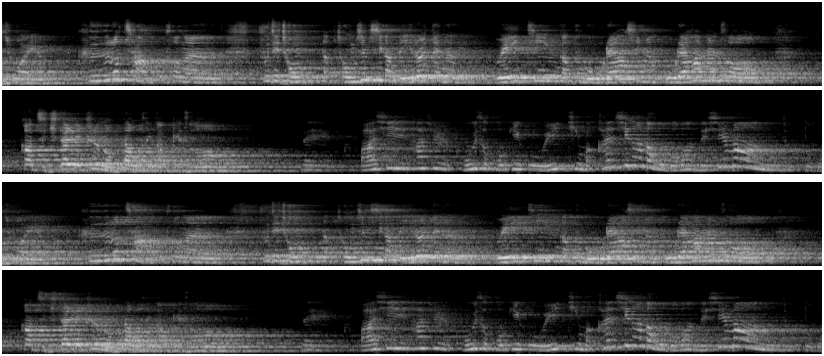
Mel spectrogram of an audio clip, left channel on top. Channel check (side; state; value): both; normal; correlation 0.60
